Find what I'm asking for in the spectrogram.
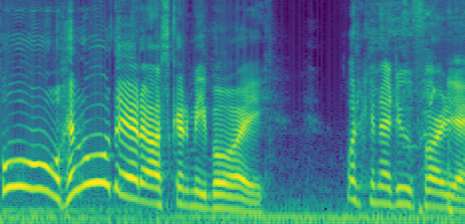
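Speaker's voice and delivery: put-on high, lilting leprechaun voice. Voicing a leprechaun answering a phone call: leprechaun voice. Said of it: "why are you calling a leprechaun?".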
